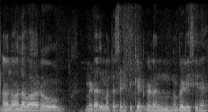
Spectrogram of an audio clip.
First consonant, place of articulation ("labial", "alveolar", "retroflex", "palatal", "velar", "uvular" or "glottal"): alveolar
